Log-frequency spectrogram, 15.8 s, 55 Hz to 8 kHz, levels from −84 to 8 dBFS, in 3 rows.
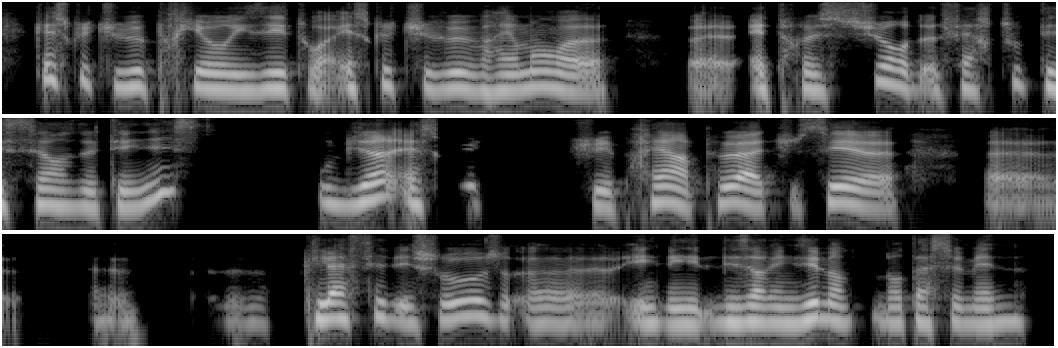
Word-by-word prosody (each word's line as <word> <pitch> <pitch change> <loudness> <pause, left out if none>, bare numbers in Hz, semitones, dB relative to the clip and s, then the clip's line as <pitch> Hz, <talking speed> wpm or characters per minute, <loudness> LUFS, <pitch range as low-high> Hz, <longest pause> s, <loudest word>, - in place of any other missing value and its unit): qu'est-ce 255 -2 0
que 235 - -2
tu 185 -3 -5
veux 190 0 +2
prioriser 170 -1 +2
toi? - - -3
Est-ce 180 - -1
que 200 - -4
tu 175 -2 -4
veux 170 +1 +2
vraiment, 160 +3 +1
heu 70 - +1 0.4
heu, - - -3
être 170 - +1
sûr 190 +4 -1
de - - -4
faire 170 -4 -5
toutes 210 -4 -10
tes 180 - +1
séances 165 0 -2
de 155 - -1
tennis? 195 - -2 0.6
Ou 185 - -3
bien, 195 +7 +5
est-ce 175 -2 0
que 395 - -13 0.5
tu 160 - -3
es 150 - -1
prêt 190 +6 -2
un 180 -5 +5
peu 185 +5 +3
à, 160 - +7
tu 150 +1 -13
sais? 185 +4 +4
Heu 150 - +1 0.5
heu - - -7 0.4
heu - - -12 0.4
heu, 155 -1 -16 0.2
classer 190 +1 +3
des 165 -3 -2
choses, 180 +2 0
heu 150 0 -5
et 155 - 0
les 145 -1 +1
les 160 +2 +1
organiser 160 +3 +5
dans 170 -3 0
dans 155 0 -4
ta 160 -1 -1
semaine? 155 +1 -3
170 Hz, 190 wpm, -24 LUFS, 155-185 Hz, 0.6 s, à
